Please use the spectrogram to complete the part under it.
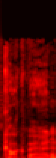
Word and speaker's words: Cockburn: do you go to Coburn? – It's pronounced Cockburn.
